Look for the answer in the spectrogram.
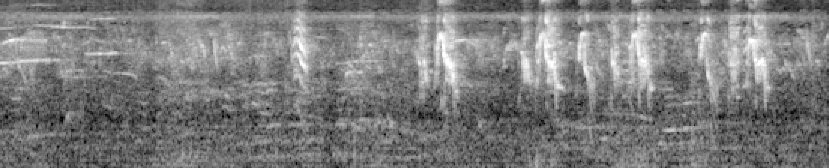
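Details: House sparrows in the evening: after a quiet start, loud clipped chirps break out from about two and a half seconds, repeated in quick irregular bursts, with a faint steady hiss behind them.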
